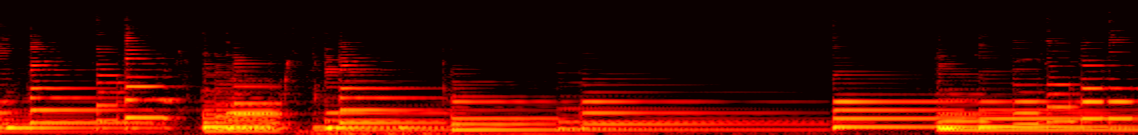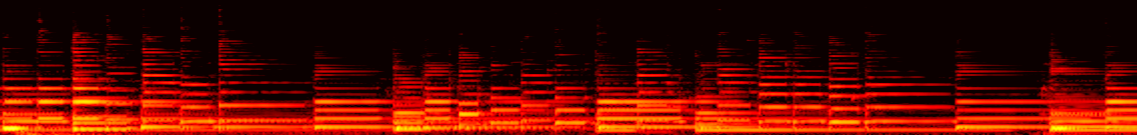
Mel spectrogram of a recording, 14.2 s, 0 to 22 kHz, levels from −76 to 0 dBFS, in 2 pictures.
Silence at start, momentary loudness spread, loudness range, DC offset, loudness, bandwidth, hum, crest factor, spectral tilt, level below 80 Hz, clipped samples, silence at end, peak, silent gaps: 0 s; 11 LU; 6 LU; under 0.1%; -29 LUFS; 12.5 kHz; none; 18 dB; -7.5 dB/octave; -54 dBFS; under 0.1%; 0 s; -12 dBFS; none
